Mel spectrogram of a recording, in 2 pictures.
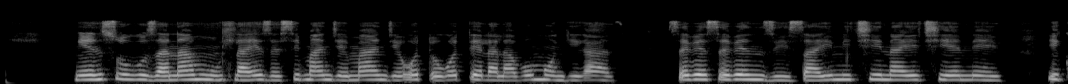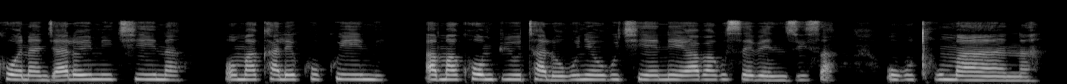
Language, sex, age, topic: North Ndebele, male, 36-49, health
